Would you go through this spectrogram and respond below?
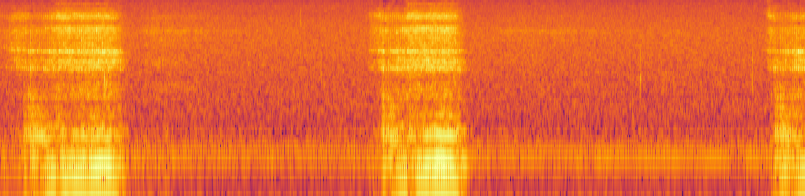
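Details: Heavy snoring from a sleeping dog, Hooch: loud rattling snores about one every three seconds, with quiet gaps and a steady low room hum between.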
